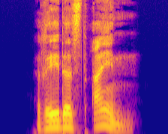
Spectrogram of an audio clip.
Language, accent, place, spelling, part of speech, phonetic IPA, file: German, Germany, Berlin, redest ein, verb, [ˌʁeːdəst ˈaɪ̯n], De-redest ein.ogg
- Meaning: inflection of einreden: 1. second-person singular present 2. second-person singular subjunctive I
